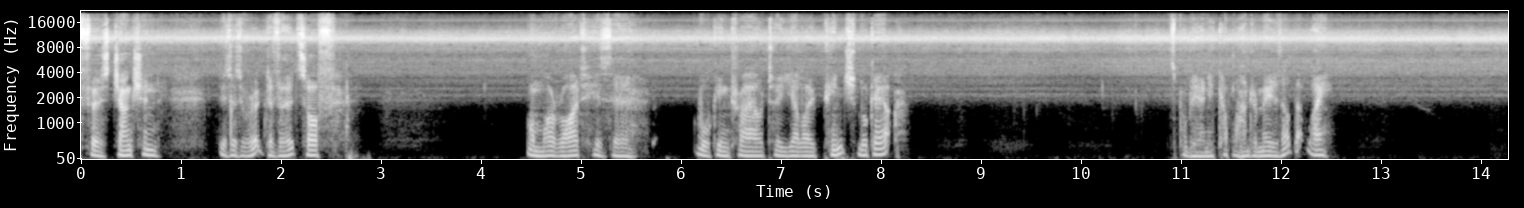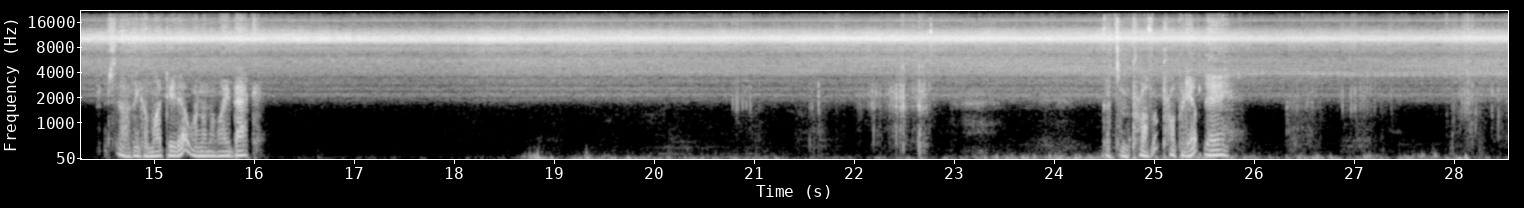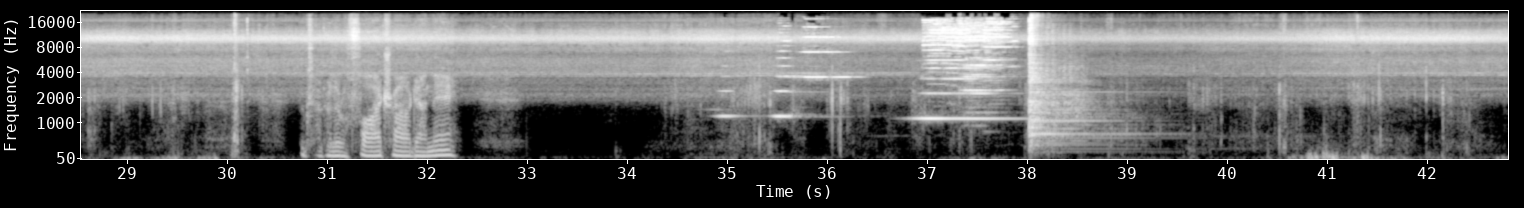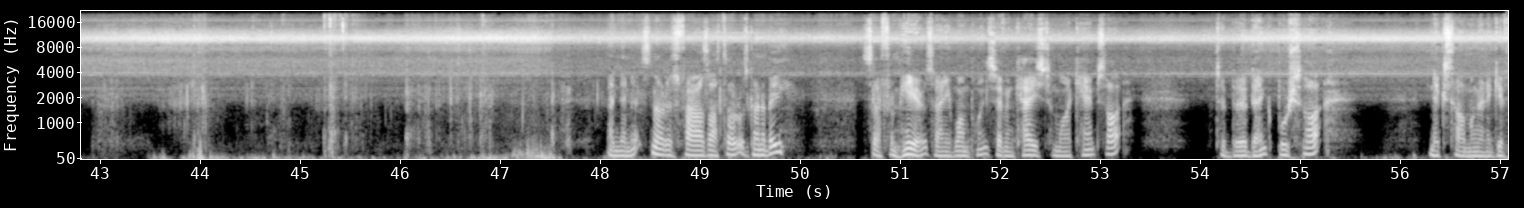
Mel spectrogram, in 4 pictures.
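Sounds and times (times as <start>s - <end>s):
insects droning: 0.0s - 57.0s
wind rumble on microphone: 23.2s - 24.7s, 25.9s - 28.4s, 40.6s - 41.7s, 43.5s - 47.8s
footsteps on a trail: 26.3s - 30.6s, 40.3s - 47.9s.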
